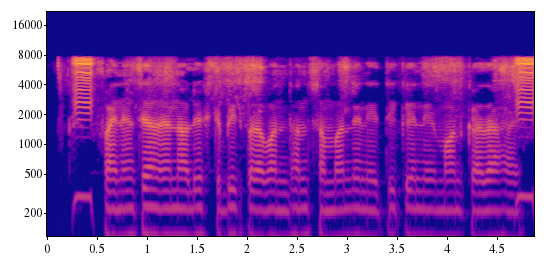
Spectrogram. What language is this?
Magahi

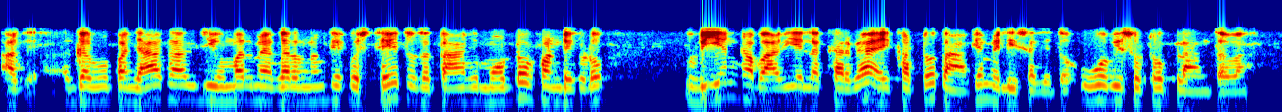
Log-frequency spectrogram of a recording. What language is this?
Sindhi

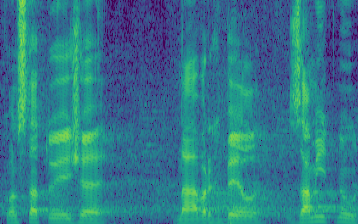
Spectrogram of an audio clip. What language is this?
Czech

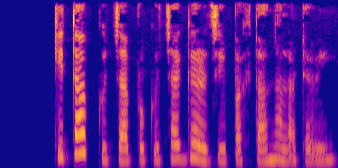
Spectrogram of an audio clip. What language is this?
Pashto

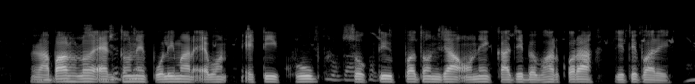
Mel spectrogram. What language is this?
Bangla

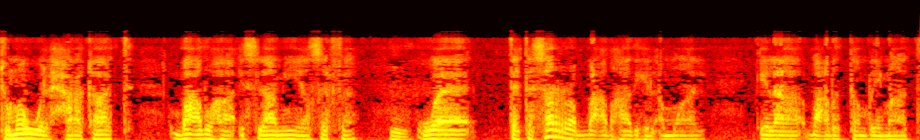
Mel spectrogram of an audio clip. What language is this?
Arabic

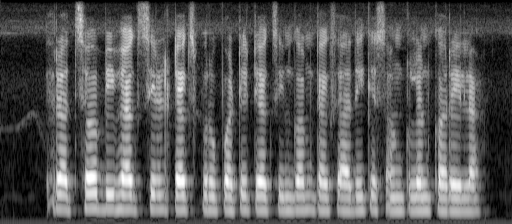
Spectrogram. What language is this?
Bhojpuri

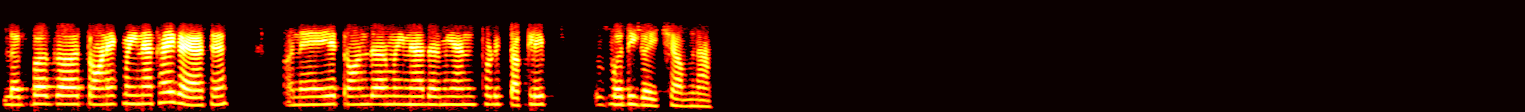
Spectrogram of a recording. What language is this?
Gujarati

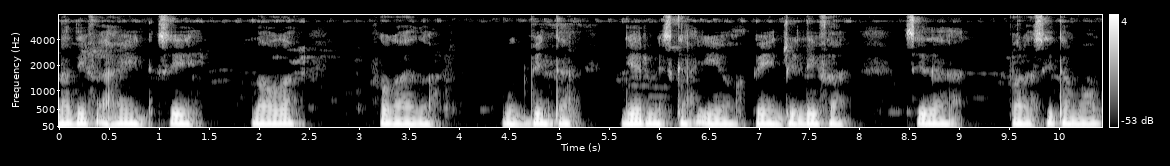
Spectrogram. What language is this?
Somali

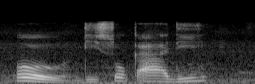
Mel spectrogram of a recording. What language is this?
Southern Sotho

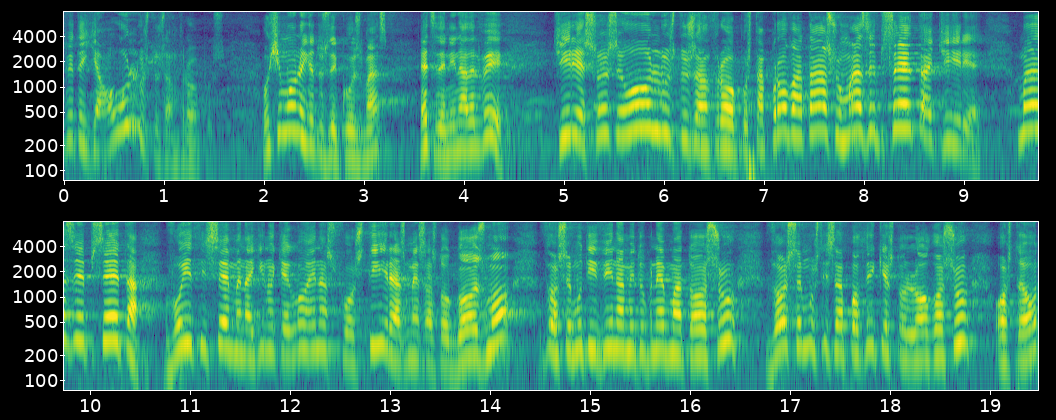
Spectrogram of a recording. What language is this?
Greek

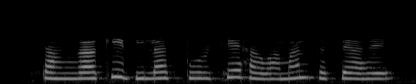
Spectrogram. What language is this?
Marathi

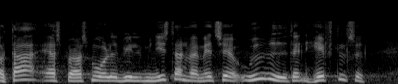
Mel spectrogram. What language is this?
Danish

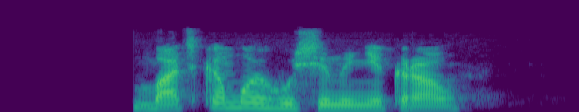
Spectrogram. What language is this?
Belarusian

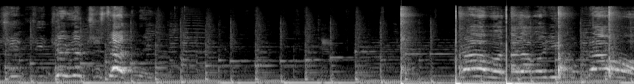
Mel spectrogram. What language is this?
Polish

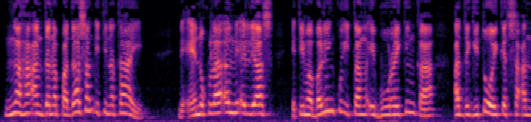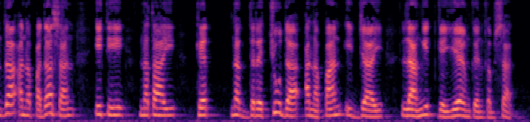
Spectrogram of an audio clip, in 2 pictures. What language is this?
Filipino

